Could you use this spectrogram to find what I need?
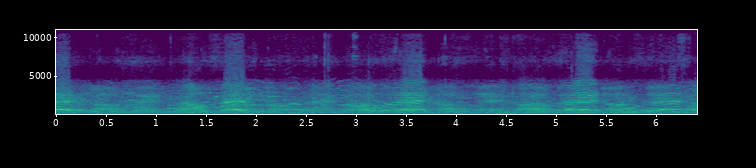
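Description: A large crowd of men chants and wails loudly outdoors.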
